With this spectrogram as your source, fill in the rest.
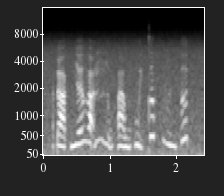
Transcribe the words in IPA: ɗaː˨˩k̚ɲɛ˨˦va̰˧˥nɲə̰˧˨w ʔa̤˨˩wʔṵ˧˨j t̪ə˦˥p̚vɨ̤˨˩nʔə˦˥t̚

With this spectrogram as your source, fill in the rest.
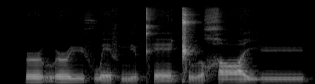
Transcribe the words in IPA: ɹṵ˥ɹyː˥fwe˩f mʲɯ˩kʰeː˥ǁuː˩ χɑː˥jyː˥

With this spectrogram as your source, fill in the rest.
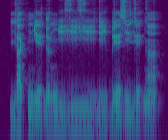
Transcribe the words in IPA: ja˦kɲeː˨ɗə˦ ŋiː˦˨ɣiː˦ɣiː˦˨ ɗiː˦ɓeː˧zi˧ jeː˧ɡã˦

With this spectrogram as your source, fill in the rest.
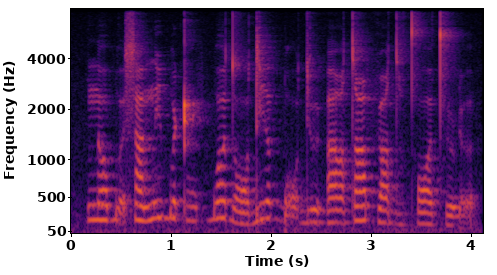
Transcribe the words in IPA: nʌ˧ bə̰˥sa˧n̪i˥bə˥ ʈɔ̤˧fbʌ˥ dɔ˩di˥ɐ̯ ɡ͡bɔ̰˧dʉ˧ʔa˧ɐ̯ tˤi˥fy˧ dˤə̤˧t̪ʰɔ˧ɐ̯t̪ʰʉ˩ɳə̰˩

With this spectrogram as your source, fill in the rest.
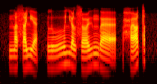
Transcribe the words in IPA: nɛsˤɛlʲa | loː lʲolʲsˤʏːŋʷaː | ħatˤ

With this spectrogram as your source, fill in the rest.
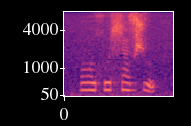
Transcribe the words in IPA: ɔχʷɛɬazʃʊ

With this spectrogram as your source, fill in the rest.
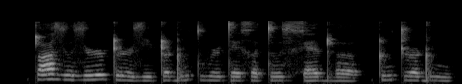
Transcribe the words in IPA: ʈɑzʊ zə˞ ʈə˞ziʈɔɖ utvə˞tɛxʌ tʊz xæɖʱʌ | ʈutɭɔɖu

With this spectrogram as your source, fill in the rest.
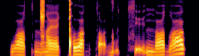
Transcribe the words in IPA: wetˤŋ͡ǁæ ǃoɡtˤṵ ɡṵt͡sḛ ŋudˤu

